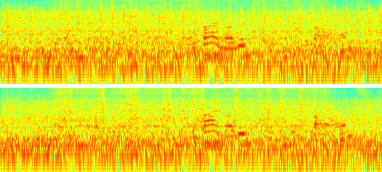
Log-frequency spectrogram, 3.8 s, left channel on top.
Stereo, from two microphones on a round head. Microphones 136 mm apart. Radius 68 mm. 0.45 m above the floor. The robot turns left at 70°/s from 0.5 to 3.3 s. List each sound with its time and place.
1.9 s a man speaking: 5° left (ahead or behind), 0.9 m; by 3.7 s 20° right (ahead or behind), 0.9 m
